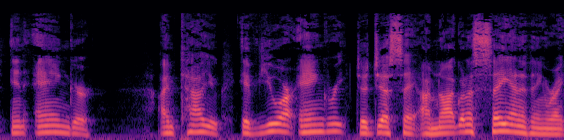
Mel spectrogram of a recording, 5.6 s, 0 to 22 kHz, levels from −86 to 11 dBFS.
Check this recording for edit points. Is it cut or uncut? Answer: cut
